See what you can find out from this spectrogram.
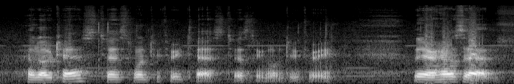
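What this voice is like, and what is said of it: Congested, stuffy-nosed voice. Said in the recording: “You'll pardon my stuffy nose, I have a little bit of a cold.”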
